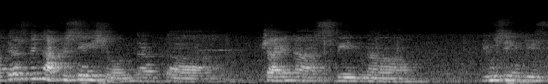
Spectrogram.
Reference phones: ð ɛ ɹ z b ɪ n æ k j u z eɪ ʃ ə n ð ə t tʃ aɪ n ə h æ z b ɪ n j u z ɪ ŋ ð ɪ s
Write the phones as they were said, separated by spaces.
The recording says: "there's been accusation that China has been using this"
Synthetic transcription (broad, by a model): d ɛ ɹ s b ɪ n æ k j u s eɪ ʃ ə n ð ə t tʃ aɪ n ə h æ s b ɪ n j u s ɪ ŋ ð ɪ s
